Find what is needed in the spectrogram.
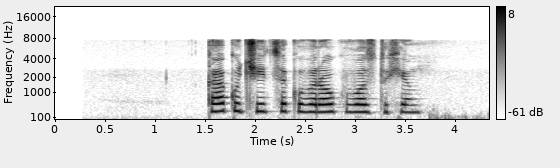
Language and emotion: Russian, neutral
